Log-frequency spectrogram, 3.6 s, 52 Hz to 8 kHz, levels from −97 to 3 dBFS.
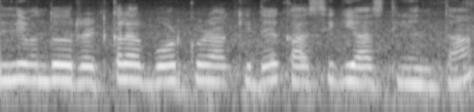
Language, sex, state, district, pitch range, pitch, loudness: Kannada, female, Karnataka, Mysore, 200-220 Hz, 210 Hz, -14 LUFS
